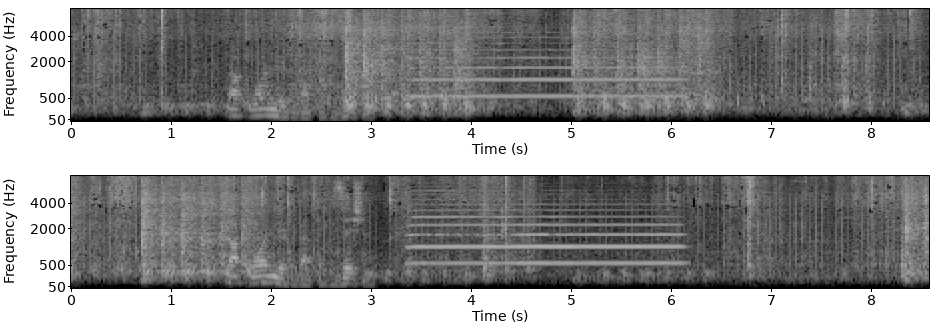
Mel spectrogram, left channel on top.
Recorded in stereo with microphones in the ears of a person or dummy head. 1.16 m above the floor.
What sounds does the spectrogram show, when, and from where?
1.6 s a man speaking: 70° right (ahead or behind), 1.4 m
3.3 s a trumpet: 45° right (ahead or behind), 2.0 m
